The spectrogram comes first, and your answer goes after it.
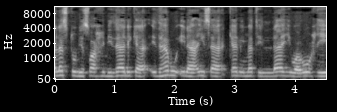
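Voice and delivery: normal talking voice

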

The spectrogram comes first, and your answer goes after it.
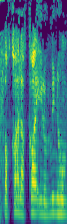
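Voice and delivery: ordinary talk

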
